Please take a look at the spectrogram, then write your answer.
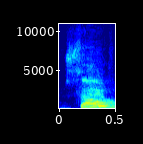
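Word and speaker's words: SOW: Preparar el Statement of Work, o SAW, como se pronuncia en inglés, o los que nosotros conocemos como términos de referencia.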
